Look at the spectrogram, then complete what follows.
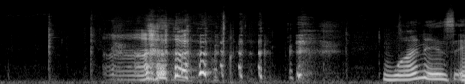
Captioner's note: laughing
